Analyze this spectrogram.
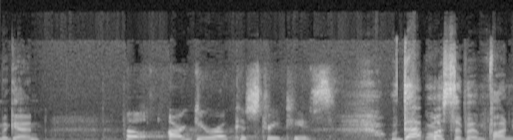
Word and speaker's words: Argirokastritis: evelyn tell us your last name again oh arguero castritis that must have been fun trying to learn how to spell that when you were growing up oh actually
